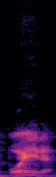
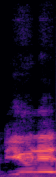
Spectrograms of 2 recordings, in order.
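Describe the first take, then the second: First: Buena said as BWAY-nuh; two-syllable Buena, BWAY-nuh; local pronunciation of Buena. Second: Buena said as BYOO-nuh; two-syllable Buena, BYOO-nuh; common pronunciation of Buena. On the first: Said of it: "Down there, they pronounce it". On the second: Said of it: "most people pronounce it". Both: Shown as a demonstration.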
